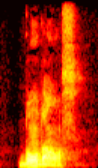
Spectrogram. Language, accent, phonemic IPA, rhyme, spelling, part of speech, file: French, France, /bɔ̃.bɑ̃s/, -ɑ̃s, bombance, noun, LL-Q150 (fra)-bombance.wav
- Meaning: feast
